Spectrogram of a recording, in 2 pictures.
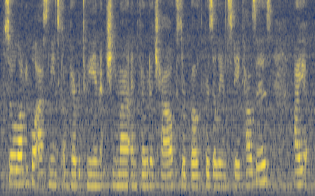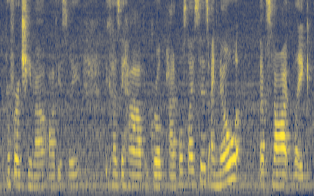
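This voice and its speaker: A young woman chats casually to a camera in her bedroom, recommending places with plenty of "like" fillers. Her voice sits a bit low for a woman. A strong steady hiss runs under the whole recording. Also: moderate pace. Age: young adult. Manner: chatty, frequent "like" fillers. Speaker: vlogger. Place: bedroom, indoors.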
